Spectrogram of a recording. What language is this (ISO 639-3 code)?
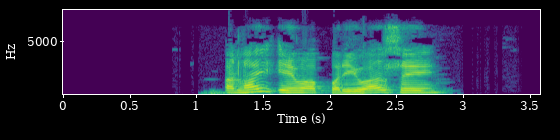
kxp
